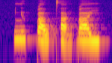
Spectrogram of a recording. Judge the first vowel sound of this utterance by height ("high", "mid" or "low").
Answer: high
